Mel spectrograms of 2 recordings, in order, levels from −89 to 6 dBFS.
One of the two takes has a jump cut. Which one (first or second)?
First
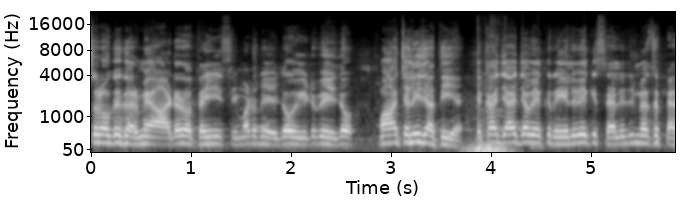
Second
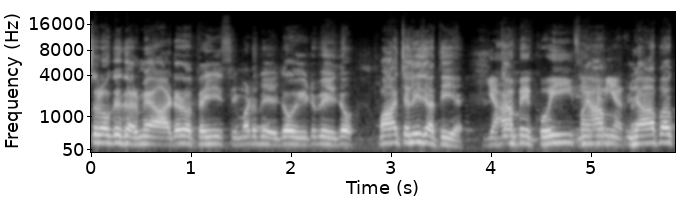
first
